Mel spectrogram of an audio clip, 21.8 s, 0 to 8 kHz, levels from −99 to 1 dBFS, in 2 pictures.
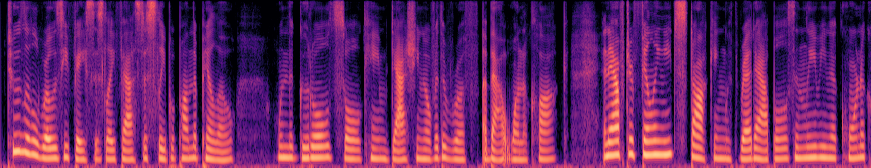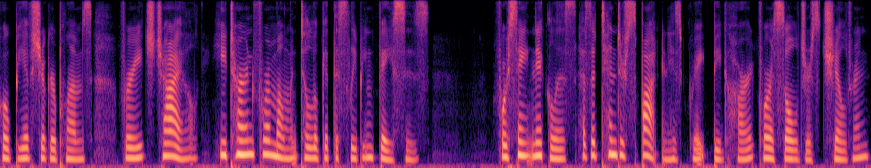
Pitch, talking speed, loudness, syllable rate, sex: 185 Hz, 185 wpm, -20 LUFS, 5.1 syllables/s, female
